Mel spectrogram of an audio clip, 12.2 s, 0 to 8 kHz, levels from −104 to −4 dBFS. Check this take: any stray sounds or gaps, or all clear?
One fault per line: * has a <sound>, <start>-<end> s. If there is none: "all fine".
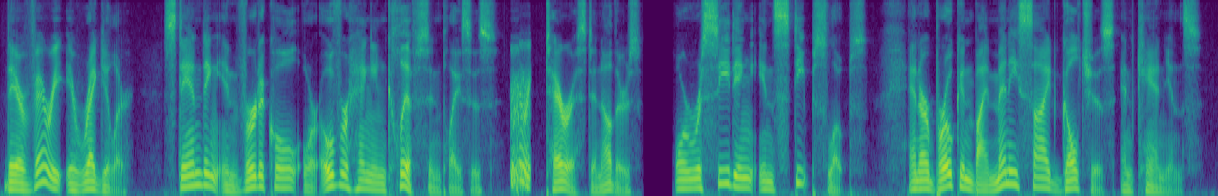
* has a laugh, 5.1-5.3 s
